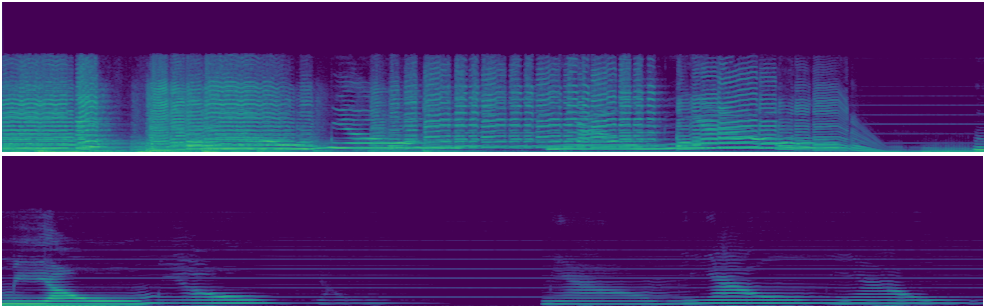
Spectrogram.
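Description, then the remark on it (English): A dense burst of music cuts off abruptly, then a cat gives a few drawn-out, wavering meows, clear, with short pauses between them and nothing else playing. “Meow. Meow, meow.”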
